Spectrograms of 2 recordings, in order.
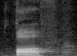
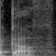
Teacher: কয় বফলা দিয়ে, এটা গম্ভীর আওয়াজে জিহ্বার একেবারে গোড়া থেকে কফ, পরেরটা কাফ।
